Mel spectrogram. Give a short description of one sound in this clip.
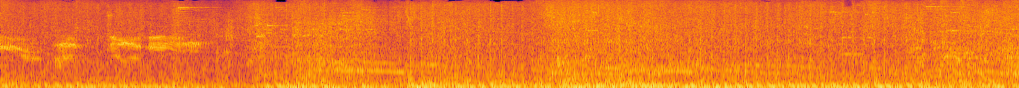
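A rotary machine gun fires in a rapid, roaring stream.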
